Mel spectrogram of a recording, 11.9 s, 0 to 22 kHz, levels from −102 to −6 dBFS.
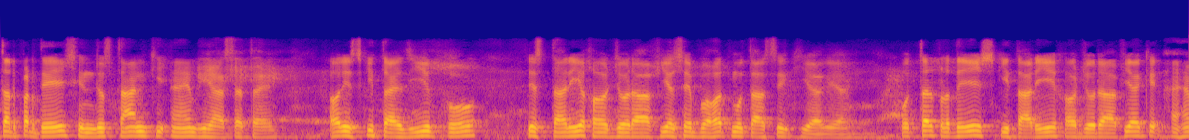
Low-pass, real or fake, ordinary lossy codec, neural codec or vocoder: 7.2 kHz; fake; none; codec, 24 kHz, 1.2 kbps, DualCodec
